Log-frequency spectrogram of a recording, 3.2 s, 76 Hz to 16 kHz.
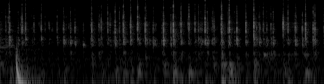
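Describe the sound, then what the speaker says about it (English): Rapid, steady typing on a custom mechanical keyboard with an acrylic plate, 3mm plate foam and Gateron milky yellow switches, giving close, soft, creamy keystrokes in a continuous flurry with no talking. "This build has an acrylic plate paired with 3mm plate foam and Gateron milky yellow switches for a smooth and creamy typing experience."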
